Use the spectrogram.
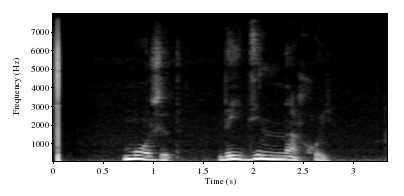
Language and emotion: Russian, angry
